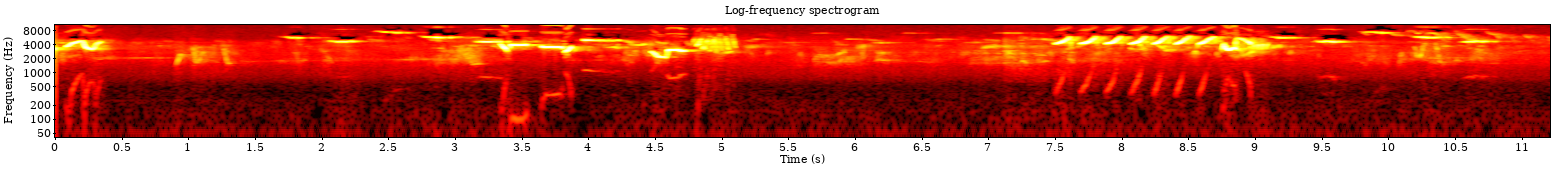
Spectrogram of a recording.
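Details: Blue-and-white flycatcher giving varied, warbled phrases of clear whistled notes, some sliding up and down, broken by short pauses, with a fast rattling run of repeated notes near the end; no other clear sounds.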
